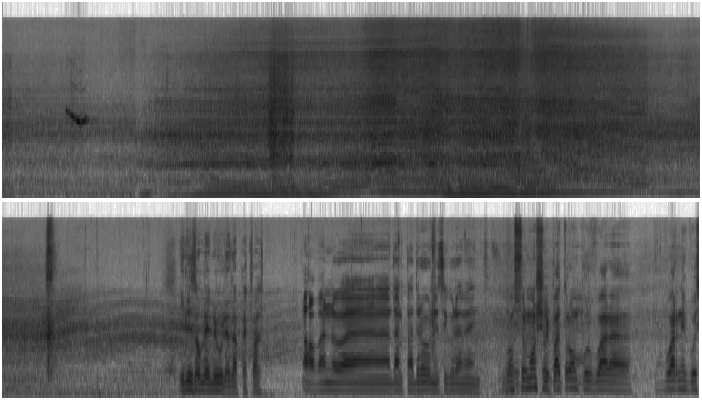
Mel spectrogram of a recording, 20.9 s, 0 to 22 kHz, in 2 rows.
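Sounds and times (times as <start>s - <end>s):
car engine idling and revving at a roadside labour market: 0.0s - 14.6s
speech: 13.2s - 20.9s.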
